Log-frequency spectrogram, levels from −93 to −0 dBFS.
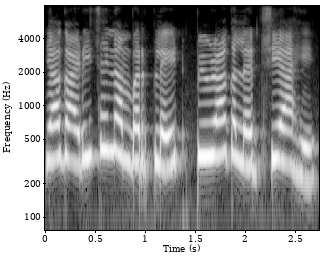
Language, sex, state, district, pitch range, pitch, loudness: Marathi, female, Maharashtra, Solapur, 295-350 Hz, 325 Hz, -10 LUFS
